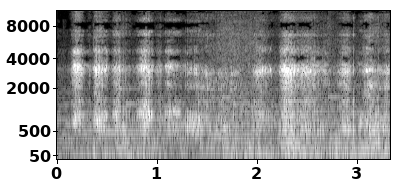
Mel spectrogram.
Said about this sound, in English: so, I found this nice little thing. It's from Archie McPhee, and they're out of Seattle, Washington, and it is an emergency Bigfoot sounder. So here's the how. Hopefully that's loud enough. Oh, I tried against the mic. Okay. The snort.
